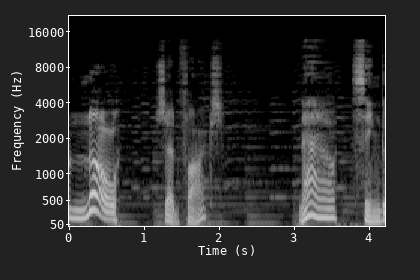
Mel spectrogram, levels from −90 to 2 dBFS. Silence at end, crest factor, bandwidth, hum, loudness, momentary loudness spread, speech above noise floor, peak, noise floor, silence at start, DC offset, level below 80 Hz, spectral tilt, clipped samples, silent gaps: 0 s; 18 dB; 14 kHz; none; -25 LUFS; 17 LU; 32 dB; -8 dBFS; -56 dBFS; 0 s; under 0.1%; -50 dBFS; -5.5 dB/octave; under 0.1%; none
